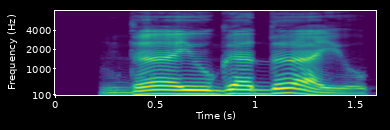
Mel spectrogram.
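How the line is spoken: Grumbling. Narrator (Russian): проворчал Муром

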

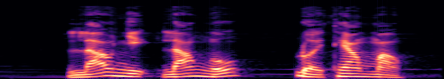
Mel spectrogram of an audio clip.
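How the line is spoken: Harsh, clipped voice. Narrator (Vietnamese): Lão gằn giọng

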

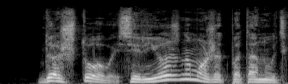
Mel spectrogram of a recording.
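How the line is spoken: Shouting over the sea. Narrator (Russian): крикнул Аларих, стараясь перекричать шум моря

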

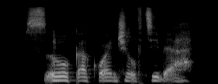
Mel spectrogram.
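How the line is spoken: Hoarse. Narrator (Russian): хриплю я

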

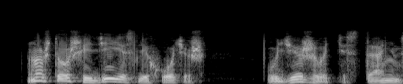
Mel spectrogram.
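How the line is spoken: Plain. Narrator (Russian): сказал Кадыр

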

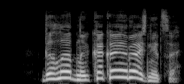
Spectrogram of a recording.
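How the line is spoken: Cheerful laugh. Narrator (Russian): Вдруг весело рассмеялась Шонта

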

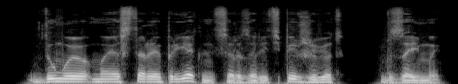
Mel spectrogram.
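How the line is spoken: Plain. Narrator (Russian): ответил Ральф

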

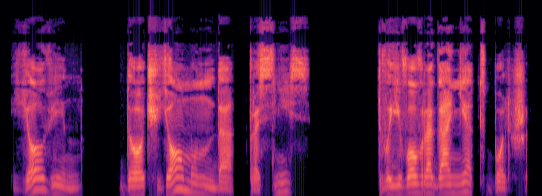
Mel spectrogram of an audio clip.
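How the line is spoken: Quiet calling. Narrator (Russian): Он негромко позвал

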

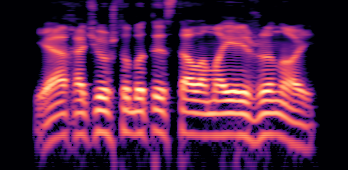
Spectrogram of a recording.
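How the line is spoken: Sharp interruption. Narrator (Russian): резко перебил Мендовк

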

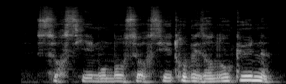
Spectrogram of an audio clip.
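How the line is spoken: Cried out. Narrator (French): s'écria madame du Barry

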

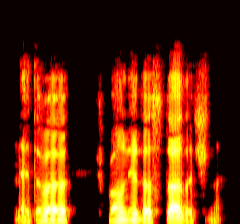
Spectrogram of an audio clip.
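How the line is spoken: Calm reply. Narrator (Russian): спокойно ответил Джоз

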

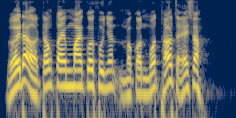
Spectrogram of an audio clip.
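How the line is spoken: Old woman shouting loudly. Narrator (Vietnamese): Mụ lớn tiếng quát

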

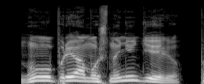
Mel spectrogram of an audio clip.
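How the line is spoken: Grumbling. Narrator (Russian): проворчал Арлом

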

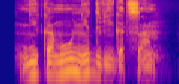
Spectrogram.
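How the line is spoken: Sinister muttering through teeth. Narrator (Russian): зловеще процедил второй

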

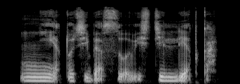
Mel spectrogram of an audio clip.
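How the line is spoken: Grumbling. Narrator (Russian): проворчал усатый

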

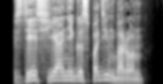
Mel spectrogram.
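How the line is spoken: Firm interrupting voice. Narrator (Russian): прервал его ординер твердым голосом

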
